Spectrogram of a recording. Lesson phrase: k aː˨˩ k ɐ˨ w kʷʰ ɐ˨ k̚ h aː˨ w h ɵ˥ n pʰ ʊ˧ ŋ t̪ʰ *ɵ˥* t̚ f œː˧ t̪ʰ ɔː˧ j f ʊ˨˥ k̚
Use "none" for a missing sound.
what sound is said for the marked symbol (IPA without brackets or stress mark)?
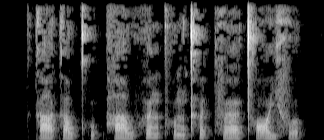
ɵ˥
